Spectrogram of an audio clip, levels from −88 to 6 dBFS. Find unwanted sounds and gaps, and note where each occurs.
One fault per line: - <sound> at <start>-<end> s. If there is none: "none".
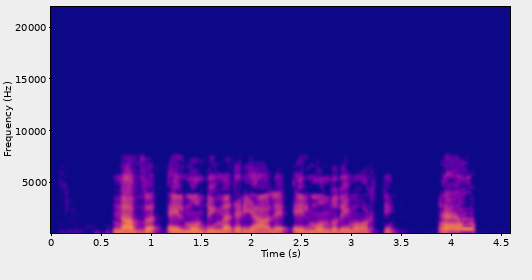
- bark at 3.9-4.2 s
